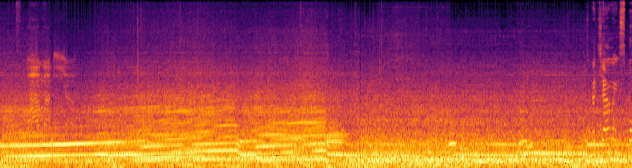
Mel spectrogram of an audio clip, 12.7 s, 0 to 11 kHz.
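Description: Ford GT sports car at roughly 280 km/h, its engine a loud, steady high-speed drone with rising and shifting pitch through gear changes, heard close from inside, with wind and road roar and a voice talking over it.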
